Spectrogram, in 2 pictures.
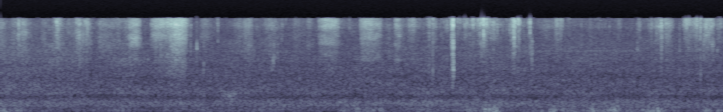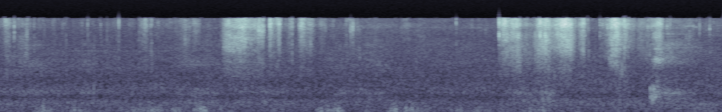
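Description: Cord rustling and scraping as it is handled and knotted around a tree trunk, over a steady low rumble. The rustles come in short, scattered bursts, with a louder run of them near the end.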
